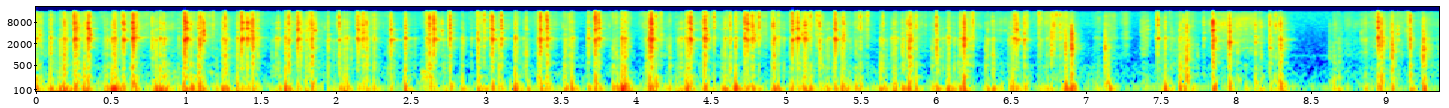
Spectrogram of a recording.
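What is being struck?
Inflated plastic air-column packaging.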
